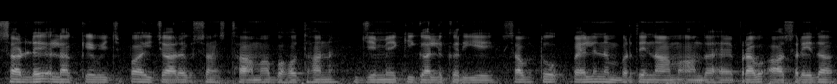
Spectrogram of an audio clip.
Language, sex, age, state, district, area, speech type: Punjabi, male, 18-30, Punjab, Rupnagar, urban, spontaneous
